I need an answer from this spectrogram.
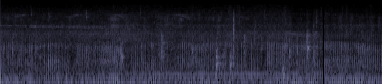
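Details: Lexi, an orange tabby cat, exploring a countryside farm, purring contentedly: a low, steady rumbling purr runs through the whole stretch, with scattered light clicks and crinkling noises above it.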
